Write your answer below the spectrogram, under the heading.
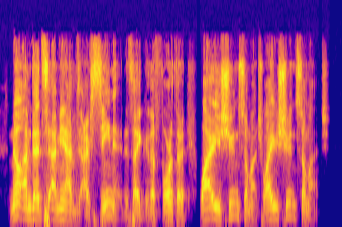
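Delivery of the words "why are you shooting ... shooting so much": mock low-key, mild shout. Retelling how the top three players yell at the fourth: imitating players yelling. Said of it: "start yelling at the".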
